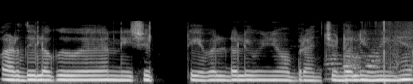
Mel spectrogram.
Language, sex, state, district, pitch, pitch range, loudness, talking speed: Hindi, female, Uttar Pradesh, Budaun, 200 Hz, 200-205 Hz, -12 LUFS, 205 wpm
